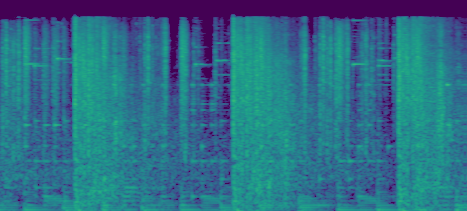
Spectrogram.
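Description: Rapid bursts of automatic gunfire from a Grand Theft Auto video game session, several volleys crackling in quick succession with brief gaps between them.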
